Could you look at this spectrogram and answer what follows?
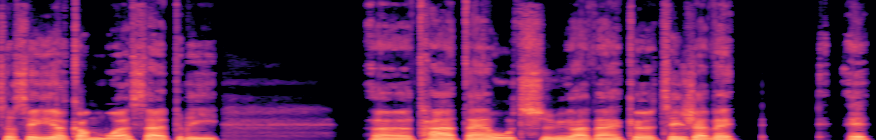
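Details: Adult who stutters, speaking French; stuttering.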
